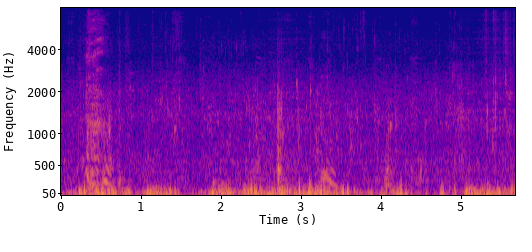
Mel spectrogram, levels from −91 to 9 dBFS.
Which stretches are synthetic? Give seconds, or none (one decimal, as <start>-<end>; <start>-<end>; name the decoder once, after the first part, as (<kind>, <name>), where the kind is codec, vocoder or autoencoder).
2.6-3.1 (codec, DAC); 5.0-5.7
